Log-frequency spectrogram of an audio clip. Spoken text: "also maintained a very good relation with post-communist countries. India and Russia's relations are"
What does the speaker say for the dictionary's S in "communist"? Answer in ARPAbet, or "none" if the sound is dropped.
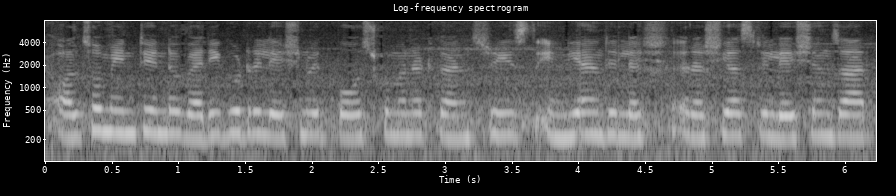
none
